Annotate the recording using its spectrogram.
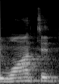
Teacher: All of these EDs sound like id. They are their own syllable.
